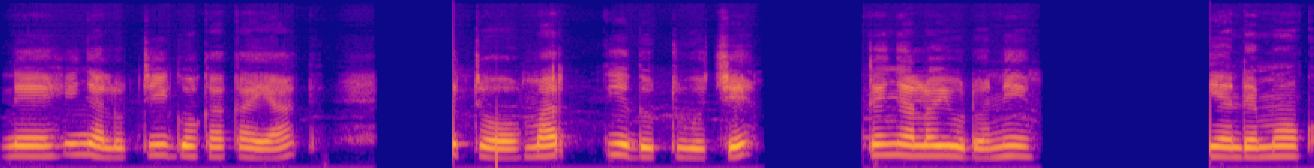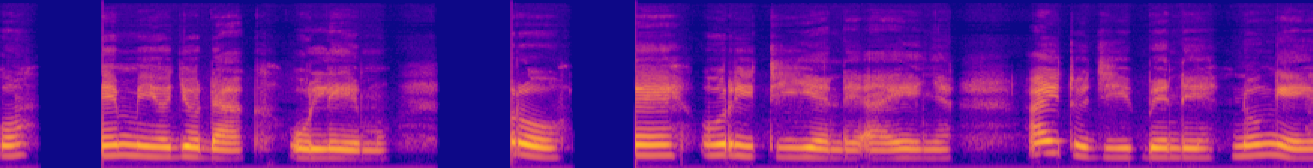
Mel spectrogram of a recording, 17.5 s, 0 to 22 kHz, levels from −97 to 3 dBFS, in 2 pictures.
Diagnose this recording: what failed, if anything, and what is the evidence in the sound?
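Clipped start after a pause, at the playback device: after each silence, around 0.16 to 0.18 s of onset is missing at 2.84, 5.58, 7.89, 9.28, 11.99 and 12.83 s, for example before "mar thiedho tuoche", "inyalo yudo ni" and "miyo jodak olemo". The device sleeps and wakes late. This differs from muted pauses, where nothing is lost.

Overlap between stream segments, at stream assembly: tiny skips at 3.31 s and 13.30–13.32 s, landing on 2 s segment boundaries. Overlapping timestamps get trimmed, so about 6 to 20 milliseconds of real audio vanish rather than falling silent.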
